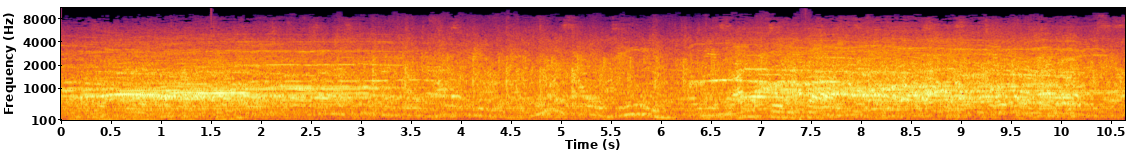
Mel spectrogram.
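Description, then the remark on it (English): A large crowd erupts in sustained, loud cheering and applause, with whoops and shouting continuing for the whole stretch, energetic without letting up, at a campaign's election night headquarters in Manchester, New Hampshire, greeting news of John Kerry's projected win in the New Hampshire primary. “was greeted with a loud cheer at his election night headquarters in Manchester.”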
